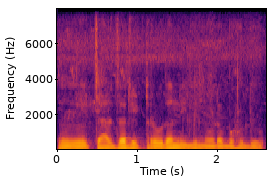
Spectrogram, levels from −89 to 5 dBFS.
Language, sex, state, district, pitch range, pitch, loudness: Kannada, male, Karnataka, Koppal, 100-110 Hz, 105 Hz, -18 LUFS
